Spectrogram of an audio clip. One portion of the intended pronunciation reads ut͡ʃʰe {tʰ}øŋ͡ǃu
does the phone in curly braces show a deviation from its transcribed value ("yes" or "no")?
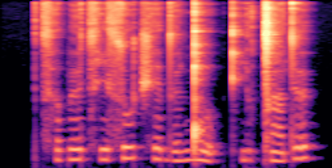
yes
